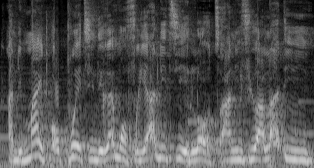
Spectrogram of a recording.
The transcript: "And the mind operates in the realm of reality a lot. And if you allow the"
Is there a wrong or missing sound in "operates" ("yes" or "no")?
yes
